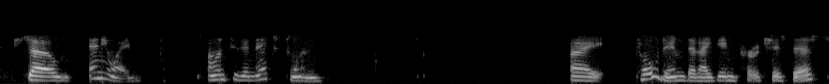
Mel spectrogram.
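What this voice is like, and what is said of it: Slight non-native English accent. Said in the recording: “I still have a little bit of an accent since English is my fifth language”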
